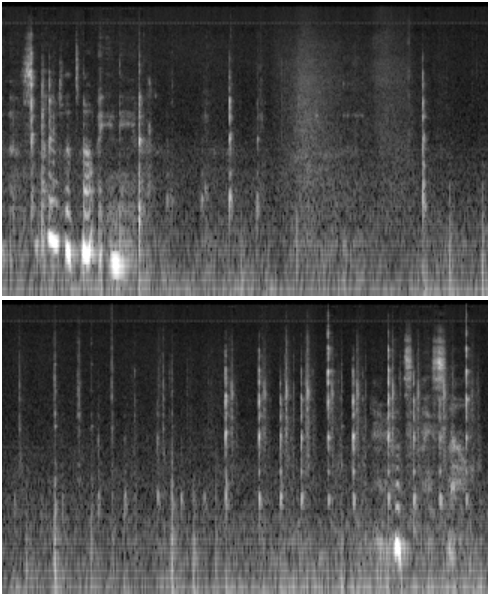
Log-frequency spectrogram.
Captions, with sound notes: sometimes that's not what you need (tapping) There, that's the nice snow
